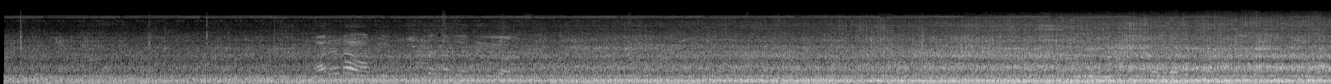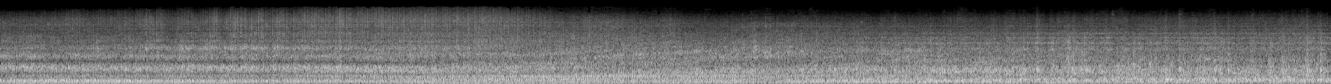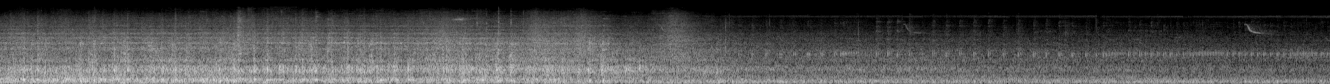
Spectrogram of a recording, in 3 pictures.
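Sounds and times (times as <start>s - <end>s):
diesel locomotive engine: 0.0s - 39.9s
wheels clattering over rail joints: 33.8s - 39.9s.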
